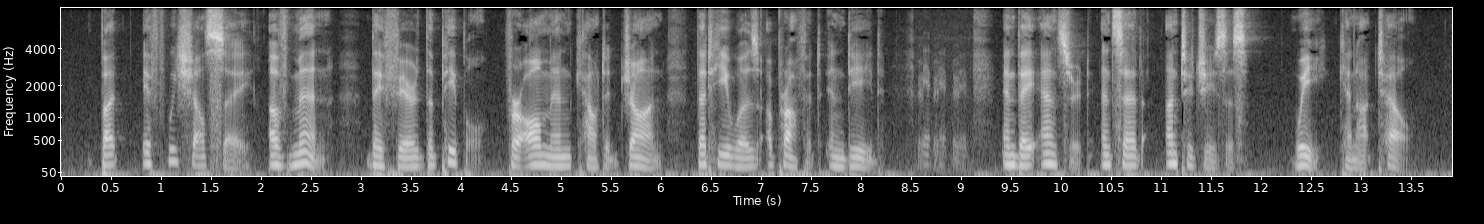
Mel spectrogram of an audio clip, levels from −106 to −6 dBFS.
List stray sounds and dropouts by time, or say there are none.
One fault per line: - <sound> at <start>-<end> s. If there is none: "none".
- laugh at 8.6-9.1 s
